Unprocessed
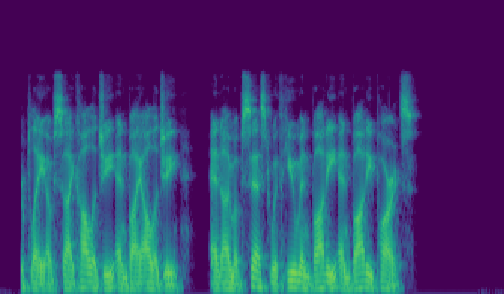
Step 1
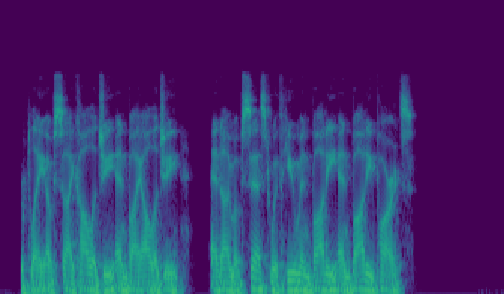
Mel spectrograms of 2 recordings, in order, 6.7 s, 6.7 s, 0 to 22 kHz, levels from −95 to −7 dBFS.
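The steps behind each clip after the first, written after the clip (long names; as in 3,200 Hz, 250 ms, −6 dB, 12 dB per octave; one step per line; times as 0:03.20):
sub-octave generator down 2 octaves, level 0 dB
low-pass that shuts in the quiet parts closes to 490 Hz, open at −25 dBFS
brickwall limiter −23.5 dBFS, peak gain reduction 10 dB
level −5 dB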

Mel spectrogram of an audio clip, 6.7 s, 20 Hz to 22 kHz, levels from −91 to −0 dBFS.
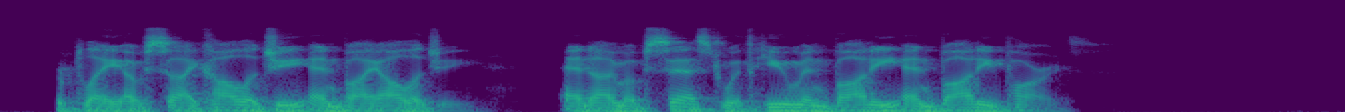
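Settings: parametric band 6,800 Hz −4.5 dB 0.44 octaves
every ending faded ahead of time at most 100 dB per second
level +4.5 dB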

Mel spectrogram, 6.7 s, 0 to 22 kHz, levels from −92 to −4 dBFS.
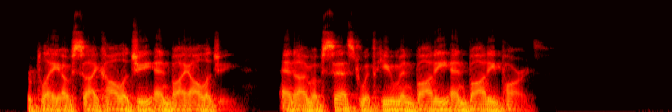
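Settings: soft clipping −25 dBFS, distortion −21 dB
level −4 dB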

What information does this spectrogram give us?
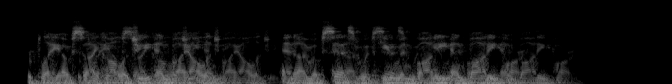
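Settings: auto-filter notch sine 5.1 Hz 390–1,900 Hz
single-tap delay 498 ms −6.5 dB
level +1 dB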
